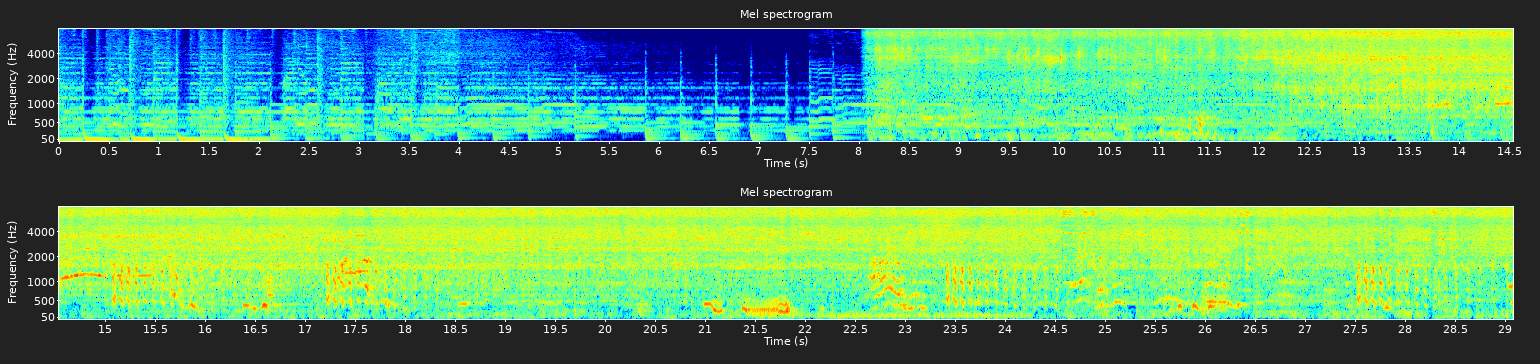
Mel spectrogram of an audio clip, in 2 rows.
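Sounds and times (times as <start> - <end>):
onion and garlic sizzling in oil: 8.0 - 29.0.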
